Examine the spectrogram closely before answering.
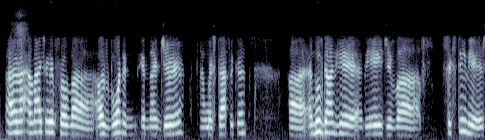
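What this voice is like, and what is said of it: Some African accent. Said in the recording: “I'm detecting some accent, and much of the press material mentions an African background”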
